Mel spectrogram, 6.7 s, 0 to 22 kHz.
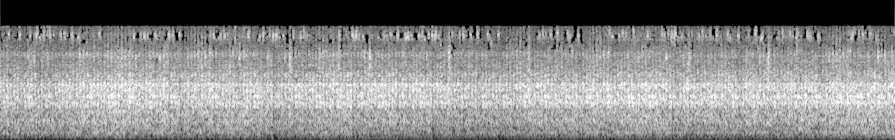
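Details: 1991.5 First Gen Cummins 12-valve diesel at cold idle, about -10, with slight squealing: harsh clatter with an uneven rattling knock over the injection clatter. The owner cannot locate the source.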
